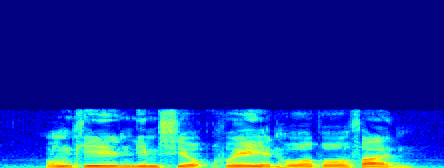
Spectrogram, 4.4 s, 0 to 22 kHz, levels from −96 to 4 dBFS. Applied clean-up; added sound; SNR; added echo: none; none; none; none.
